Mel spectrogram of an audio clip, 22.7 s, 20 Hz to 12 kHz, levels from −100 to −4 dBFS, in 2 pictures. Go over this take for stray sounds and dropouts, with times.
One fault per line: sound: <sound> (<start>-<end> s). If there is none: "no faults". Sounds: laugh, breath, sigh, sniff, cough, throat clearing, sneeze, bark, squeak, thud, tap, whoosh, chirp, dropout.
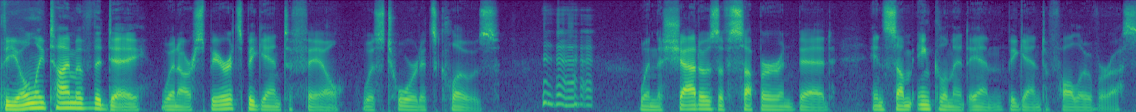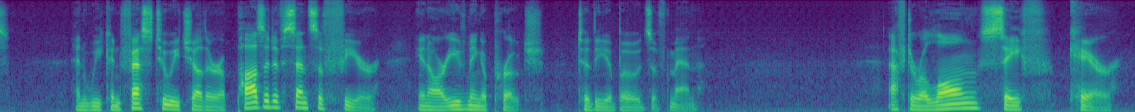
sound: laugh (5.4-6.0 s)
